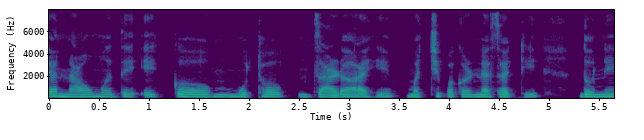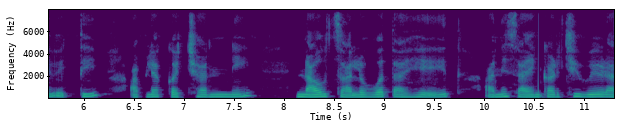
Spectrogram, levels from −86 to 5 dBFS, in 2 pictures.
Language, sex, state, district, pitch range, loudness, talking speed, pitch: Marathi, female, Maharashtra, Nagpur, 175-195 Hz, -35 LUFS, 110 wpm, 185 Hz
